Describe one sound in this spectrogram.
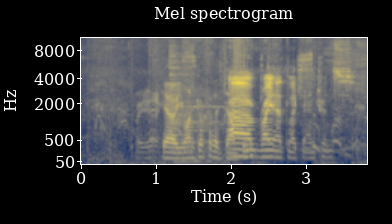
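Zombies growl and shriek nearby.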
